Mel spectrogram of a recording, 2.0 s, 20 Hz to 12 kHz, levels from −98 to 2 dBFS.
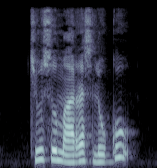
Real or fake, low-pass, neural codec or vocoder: fake; 9.9 kHz; vocoder, 22.05 kHz, 80 mel bands, Vocos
